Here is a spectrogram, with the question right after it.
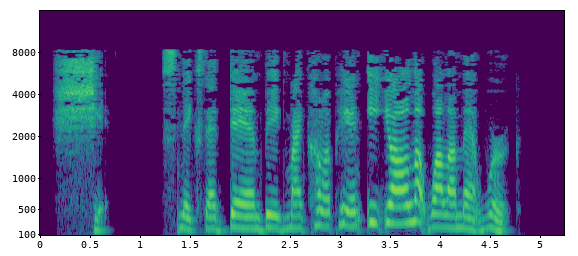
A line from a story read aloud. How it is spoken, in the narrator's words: she said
